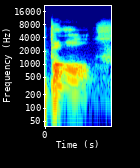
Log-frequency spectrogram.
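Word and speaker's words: Baal: oh you play diablo they all say bail which is actually incorrect it's actually ball but i mean no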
